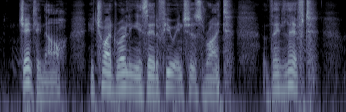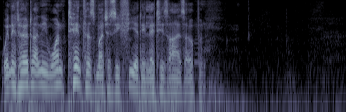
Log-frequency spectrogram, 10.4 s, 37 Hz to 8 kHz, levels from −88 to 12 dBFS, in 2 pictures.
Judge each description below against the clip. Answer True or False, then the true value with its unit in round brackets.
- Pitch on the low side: True (115 Hz)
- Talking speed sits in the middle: True (170 wpm)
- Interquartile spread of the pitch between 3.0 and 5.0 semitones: True (4.0 semitones)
